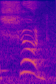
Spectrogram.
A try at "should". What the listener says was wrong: Not should. L is silent.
